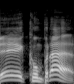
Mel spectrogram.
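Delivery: phony Spanish radio commercial announcer voice. Demonstrating the voice used in a phony ten-second commercial: Spanish radio voice. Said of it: "I do it in my Spanish radio voice, kind of like this".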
